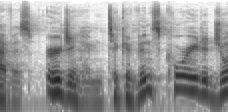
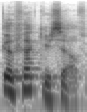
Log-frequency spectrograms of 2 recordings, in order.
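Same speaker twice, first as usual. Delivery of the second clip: put-on childish little kid voice. Retelling what Travis said before he walked away, imitating Travis's kid voice. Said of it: "saying it in a kid way".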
